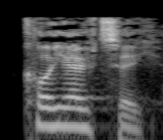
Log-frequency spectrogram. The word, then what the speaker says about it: Coyote: Can you just pronounce Coyote again for me, please? – Coyote. It's a soft Y.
